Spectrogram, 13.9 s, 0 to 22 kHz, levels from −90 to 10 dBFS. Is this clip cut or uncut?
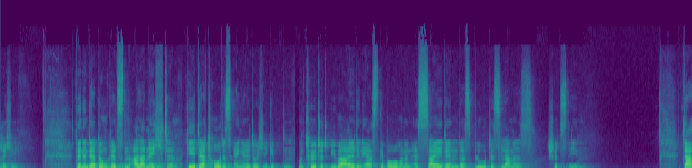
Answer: cut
